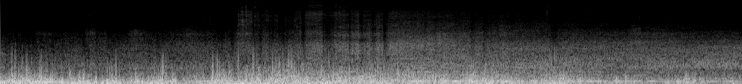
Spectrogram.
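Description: Strong wind buffets the microphone on a street in Halifax, a loud continuous low rumble of gusts that never lets up across the whole stretch, with no speech.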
